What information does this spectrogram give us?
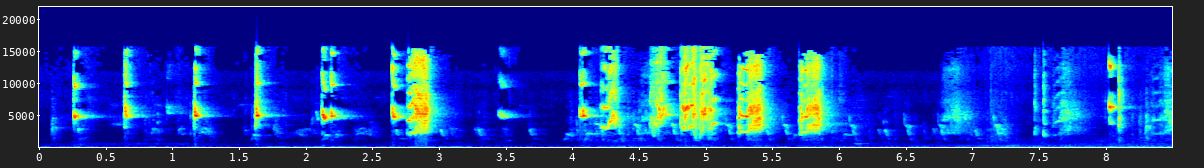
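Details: Nestling lovebird, roughly 20 days old, one of two chicks raised by a Parblue Turquoise and Euwing Blue Opaline pair; high single peeps every half second give way to louder, harsher buzzy squawks, then quiet.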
